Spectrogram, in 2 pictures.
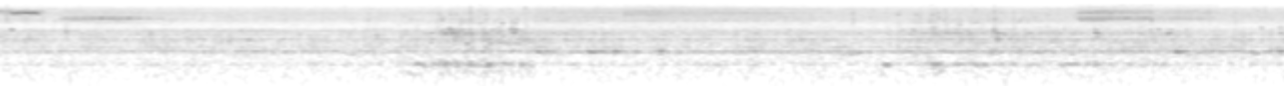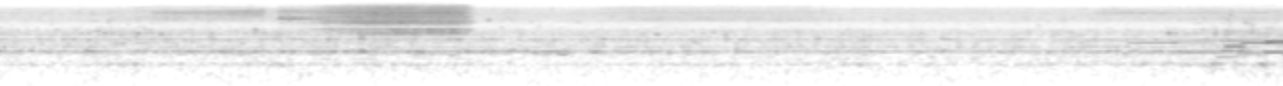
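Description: Underwater sound of scuba divers breathing through regulators: muffled bubbling and hissing of exhaled air, with a louder hiss of bubbles about ten seconds in, over a faint steady hum.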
